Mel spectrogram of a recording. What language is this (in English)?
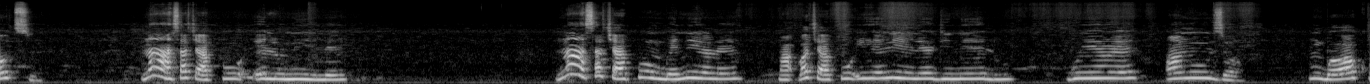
Igbo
